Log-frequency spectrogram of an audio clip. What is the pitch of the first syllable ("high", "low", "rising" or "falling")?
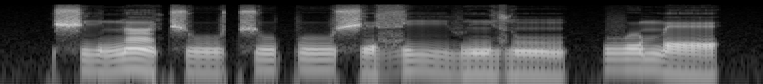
low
